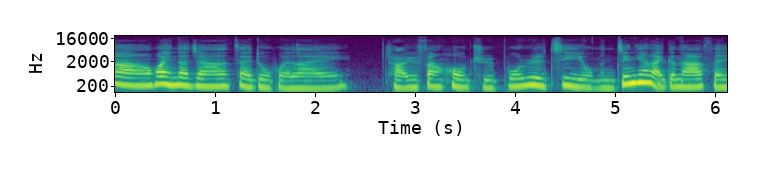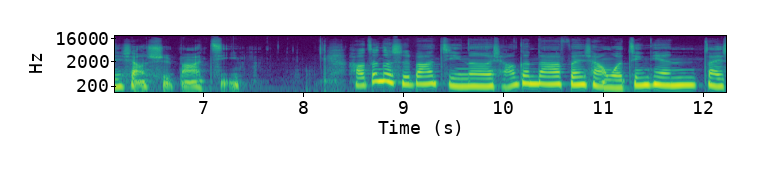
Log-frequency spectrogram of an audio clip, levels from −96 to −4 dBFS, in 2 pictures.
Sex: female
